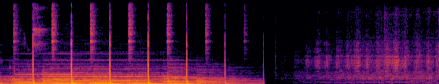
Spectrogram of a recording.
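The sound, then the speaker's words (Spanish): A car engine cranks over and over in a loud, rhythmic chug but never catches, lasting about three seconds before stopping abruptly and leaving a faint, hissy background. “Tu auto está fallando.”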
